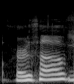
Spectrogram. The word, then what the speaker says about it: Orzhov: I'm going to give you a clue. It rhymes with Borzhov. – Is it Orzhov? – You nailed it.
